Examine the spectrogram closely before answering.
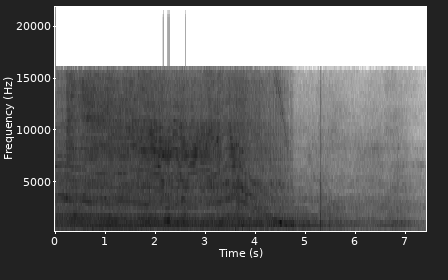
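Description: Makita 9-1/4-inch 36V cordless circular saw riding a guide track, making a long bevel cut along a 2x6 board: the motor whines steadily under load through the wood for about four and a half seconds. Its whine then falls as the blade spins down, with a click about five seconds in and a fading hiss after.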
